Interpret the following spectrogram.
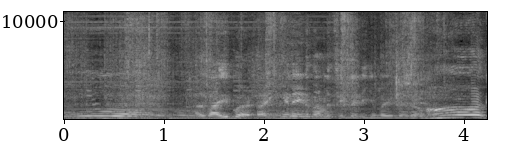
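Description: Speech: people talking in Malayalam, with one voice drawn out long in the first second.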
